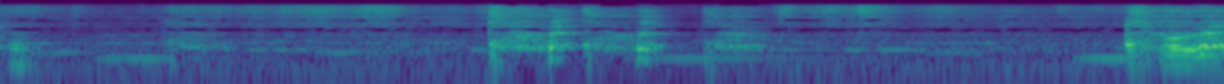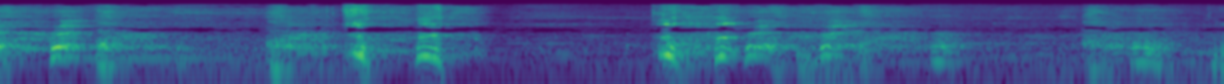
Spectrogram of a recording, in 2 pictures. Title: Girl coughing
